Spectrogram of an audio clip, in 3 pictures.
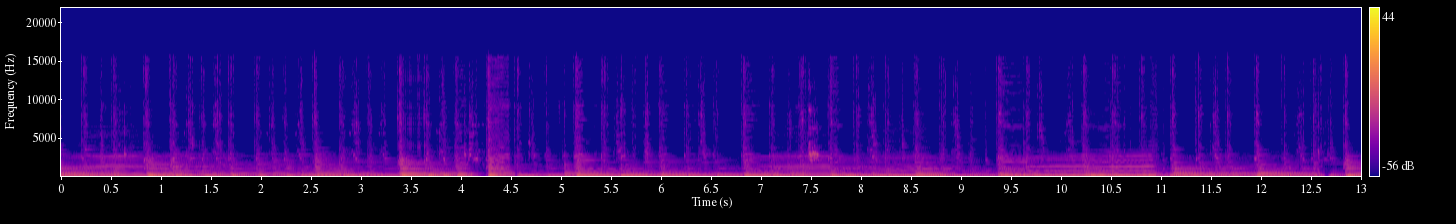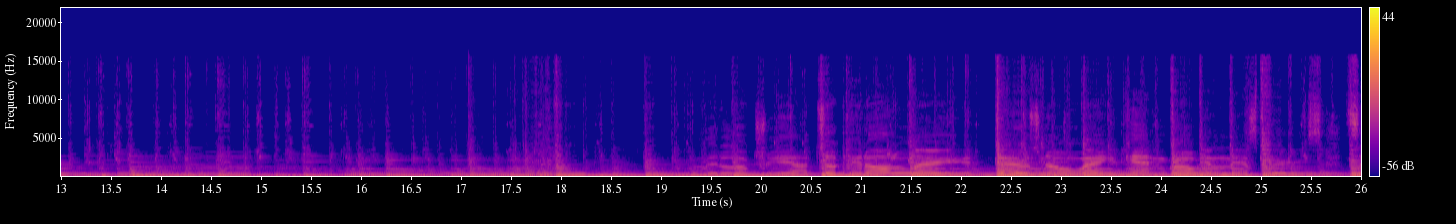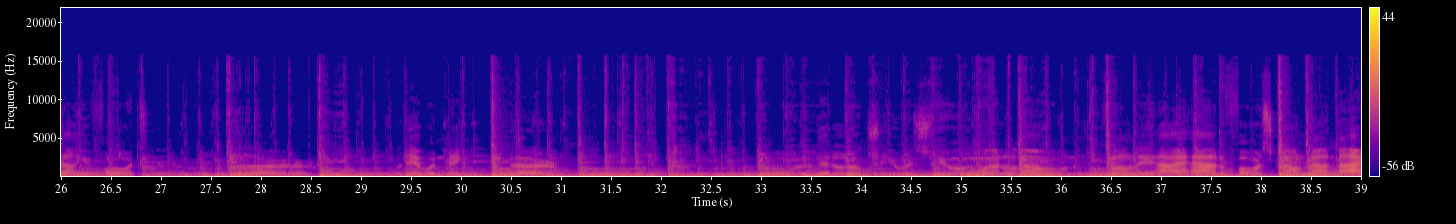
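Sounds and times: acoustic guitar playing: 0.0 - 39.0.

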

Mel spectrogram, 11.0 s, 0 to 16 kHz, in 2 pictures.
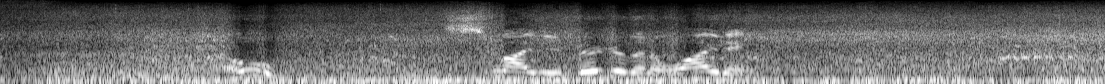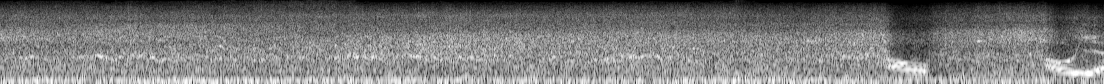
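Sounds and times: surf washing in: 0.0 - 11.0
wind buffeting microphone: 0.0 - 11.0.

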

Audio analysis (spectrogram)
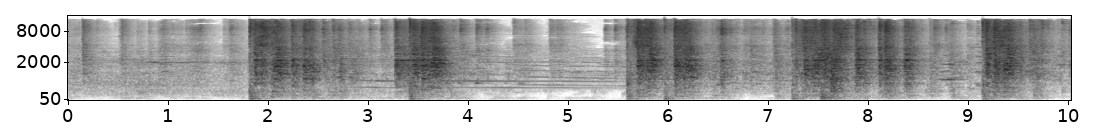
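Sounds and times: punches thudding on heavy bag: 1.8 - 3.9, 5.6 - 6.5, 7.2 - 10.0.

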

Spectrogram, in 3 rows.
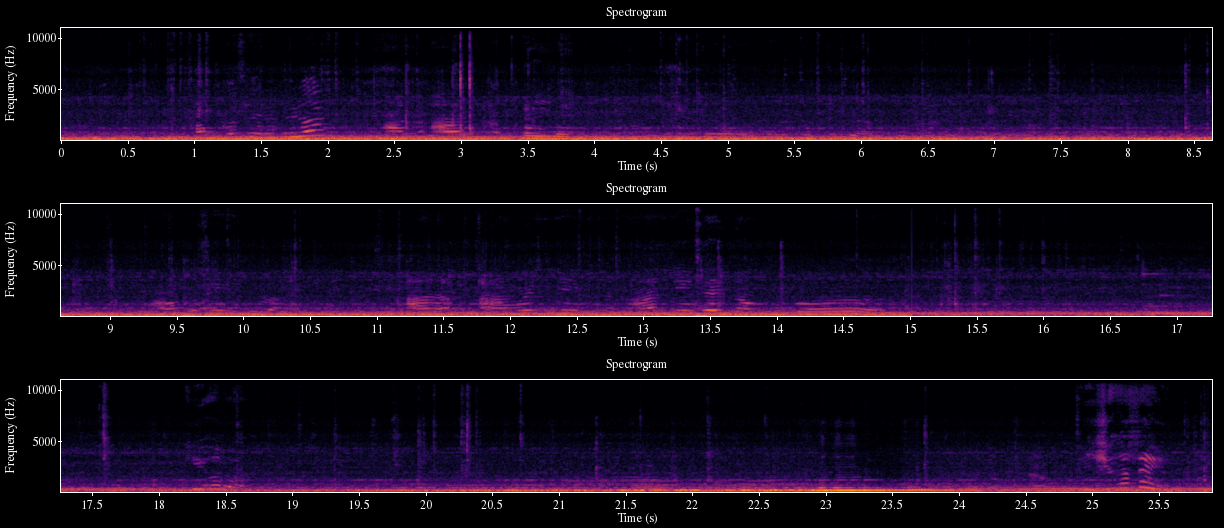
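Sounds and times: hum: 0.0 - 25.9
jet engine drone: 0.0 - 25.9.

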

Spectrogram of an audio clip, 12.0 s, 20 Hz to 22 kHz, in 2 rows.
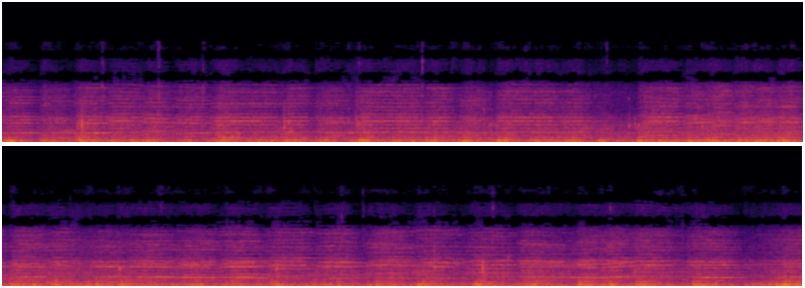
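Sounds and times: drums: 0.0 - 12.0.

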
